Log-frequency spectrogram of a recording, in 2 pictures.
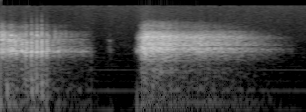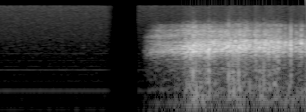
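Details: Sleeping and snoring: hissing, airy breaths with pauses between them, noisy breathing or light snoring.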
